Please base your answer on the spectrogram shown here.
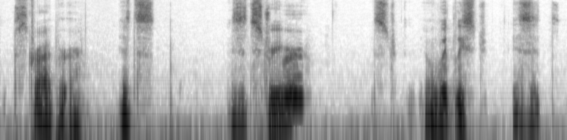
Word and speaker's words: Strieber: If anally probed, I will not pronounce Whitley Strieber correctly." It's Strieber.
